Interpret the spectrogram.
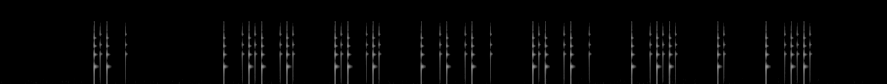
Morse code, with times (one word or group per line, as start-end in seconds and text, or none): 0.9-1.3 A
2.2-8.1 CROWDED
